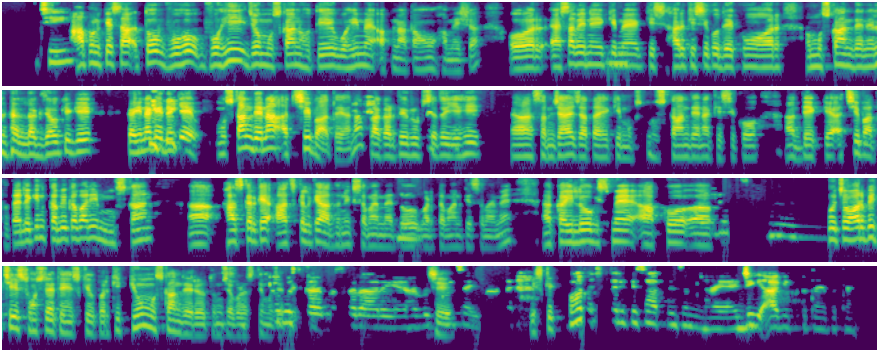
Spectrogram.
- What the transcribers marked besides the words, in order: static; chuckle; laughing while speaking: "लग जाऊँ"; chuckle; distorted speech
- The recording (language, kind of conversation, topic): Hindi, podcast, किस तरह की मुस्कान आपको सबसे सच्ची लगती है?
